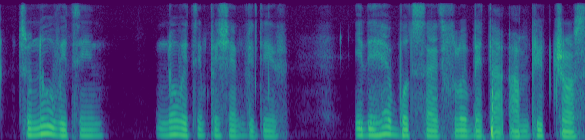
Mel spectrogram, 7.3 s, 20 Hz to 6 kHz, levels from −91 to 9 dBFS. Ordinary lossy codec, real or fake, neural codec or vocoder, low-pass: none; real; none; 5.4 kHz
